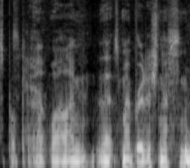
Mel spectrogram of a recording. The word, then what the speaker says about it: Spokane: from Spokane Spokane Washington which is Spokane it's pronounced Spokane well I'm that's my britishness coming out not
